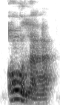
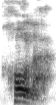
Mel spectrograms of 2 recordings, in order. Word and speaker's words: hola: Remember that it's said "ola" without pronouncing the "h." We don't say "hhola." The "h" is always silent in Spanish.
